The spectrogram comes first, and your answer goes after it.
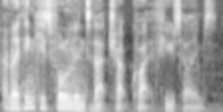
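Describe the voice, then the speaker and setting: A man co-hosting a casual podcast, talking in wry, measured asides. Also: lowish voice, breathy edge, no echo. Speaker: podcast co-host. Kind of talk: casual chat.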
